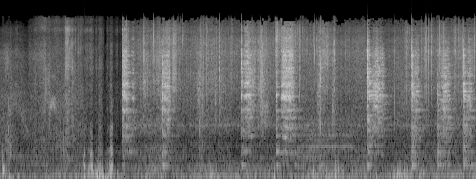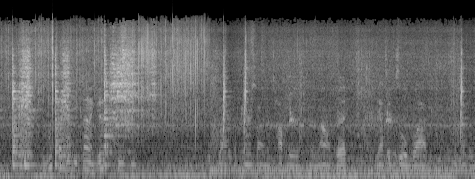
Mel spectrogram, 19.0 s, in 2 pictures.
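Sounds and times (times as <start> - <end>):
spatula scraping a pan: 2.4 - 4.1, 4.7 - 12.9
food sizzling in a pan: 2.5 - 13.8.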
